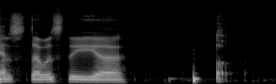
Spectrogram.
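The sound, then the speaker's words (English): Three loud burps come in quick succession, the last one long and drawn out, followed by a stretch of quiet with a few faint clicks and small vocal sounds. “Yeah, it's going to be, get ready for a lot of burps.”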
